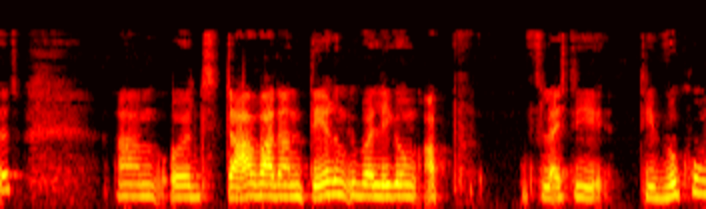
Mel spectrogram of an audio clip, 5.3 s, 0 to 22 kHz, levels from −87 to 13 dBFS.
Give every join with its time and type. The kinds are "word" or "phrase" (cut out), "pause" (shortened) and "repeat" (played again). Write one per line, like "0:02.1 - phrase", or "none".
none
